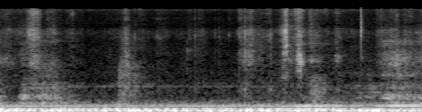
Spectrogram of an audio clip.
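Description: Faint clicks and rustling of a plastic phone mount being handled and adjusted, over a low steady hum.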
